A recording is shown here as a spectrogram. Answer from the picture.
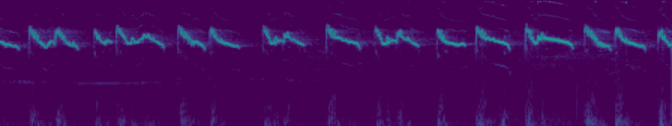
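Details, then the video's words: Vietnamese 'líu đấu' contest song of a Japanese white-eye, meant for training a young bird's voice: steady rapid run of high, wavering slurred whistles, roughly three per second, clean and loud. "Vành khuyên líu đấu. kích lửa vành khuyên líu đấu"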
